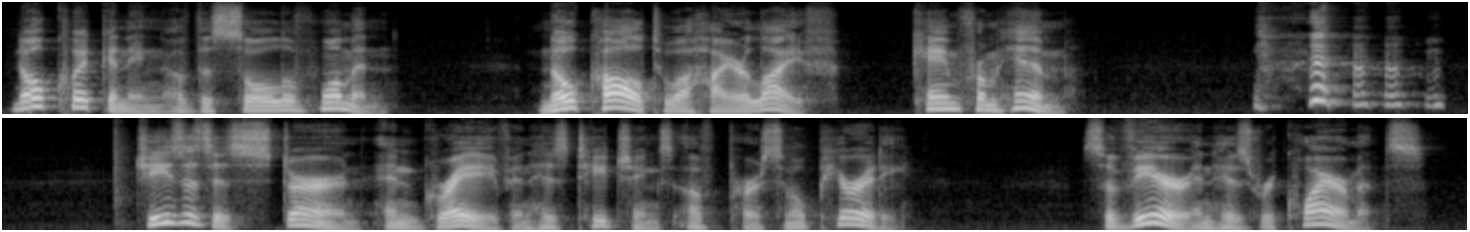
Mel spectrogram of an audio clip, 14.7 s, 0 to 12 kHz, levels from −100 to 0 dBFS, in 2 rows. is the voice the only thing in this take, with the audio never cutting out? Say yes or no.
no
